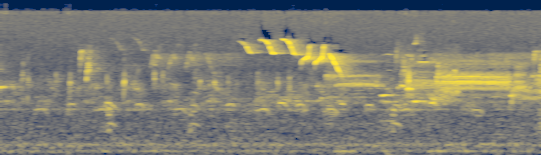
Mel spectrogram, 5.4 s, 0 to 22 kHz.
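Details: Spring yellow warbler in Alberta, Canada, singing unseen in fresh green foliage, filmed on a Nikon D500. Faint scattered notes build to a loud, high, rapid tumbling phrase midway, then a level, thin, continuous tone carries on while other small birds call softly.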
